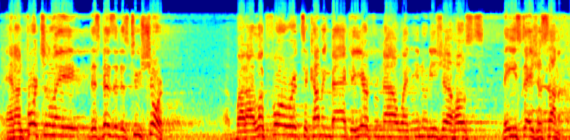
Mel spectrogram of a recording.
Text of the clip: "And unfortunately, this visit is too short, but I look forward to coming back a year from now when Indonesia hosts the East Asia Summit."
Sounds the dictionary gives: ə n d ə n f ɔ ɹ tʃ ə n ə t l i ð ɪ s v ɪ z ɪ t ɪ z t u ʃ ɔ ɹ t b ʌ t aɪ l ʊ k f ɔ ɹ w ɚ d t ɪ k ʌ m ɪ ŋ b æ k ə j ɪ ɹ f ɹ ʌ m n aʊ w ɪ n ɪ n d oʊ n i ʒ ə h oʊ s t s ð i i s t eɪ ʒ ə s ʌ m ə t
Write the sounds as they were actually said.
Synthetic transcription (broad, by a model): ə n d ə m f ɔ ɹ tʃ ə n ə t l i ð ɪ s v ɪ z ɪ t ɪ z t u ʃ ɔ ɹ t b ʌ t aɪ l ʊ k f ɔ ɹ w ɚ d t ɪ k ʌ m ɪ ŋ b æ k ə j ɪ ɹ f ɹ ʌ m n aʊ w ɪ n ɪ n d oʊ n i ʒ ə h oʊ s t s ð i i s t eɪ ʒ ə s ʌ m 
